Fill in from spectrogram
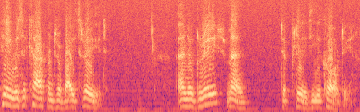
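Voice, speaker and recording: In a western Irish accent, a woman speaks at a very slow pace with a very deep, low pitch, ordinary pitch variation and long, frequent pauses, while music plays in the background and the room echo is audible. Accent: rural west of Ireland. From Ireland, Oughterard, Co. Galway. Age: 80s+. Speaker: elderly mother reminiscing. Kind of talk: family reminiscence.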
